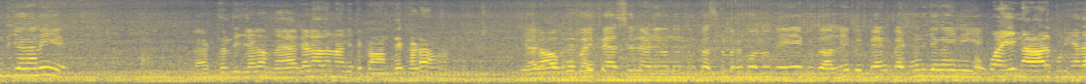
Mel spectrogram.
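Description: Men talking back and forth, over a steady low engine hum.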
